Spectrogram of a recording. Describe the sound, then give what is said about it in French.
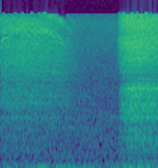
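Slow exhaling breath during a relaxation exercise, a soft, steady airy rush heard alone that grows noticeably louder toward the end. “Vous soufflez et en même temps que vous soufflez,”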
